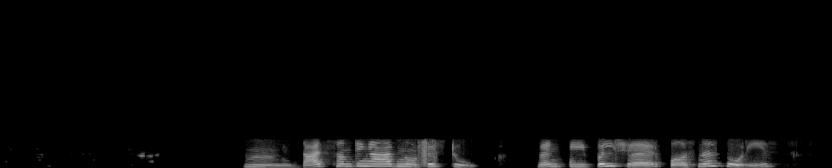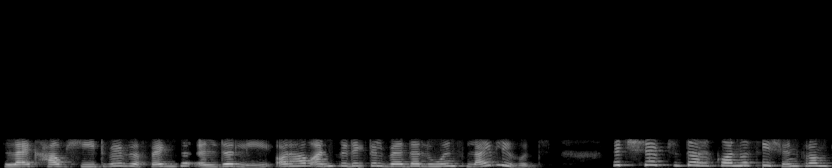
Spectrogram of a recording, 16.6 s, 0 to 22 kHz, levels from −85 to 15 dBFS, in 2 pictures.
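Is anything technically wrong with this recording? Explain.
Yes, there are two kinds of fault over what is clearly telephone-band speech carried by G.711, with its narrow band of about 300 Hz to 3.6 kHz.

From 4.18 to 4.37 s, right after "that's something I have", there is cable scratch noise: a dense, uneven rustle only about 5 dB below the speech. It is likely a worn cable or connector being moved, with its contact resistance jumping about. Unlike a single click or a dropout, it is a ragged burst of noise riding over the speech.

Packet loss with pitch repetition occurs at 8.51 s (30 ms, just before "how heat waves affect"), at 11.91 s (40 ms), and at 15.91 s (50 ms, after "livelihoods it shifts the"). Each gap fits roughly 10 ms packets going missing. The receiver fills the gap by repeating the last pitch period, so the shorter spots sound like a brief, buzzy held tone, while the 50 ms one fades toward silence before the speech returns with a short cross-fade. 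That tonal quality sets it apart from the noisy scratch.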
